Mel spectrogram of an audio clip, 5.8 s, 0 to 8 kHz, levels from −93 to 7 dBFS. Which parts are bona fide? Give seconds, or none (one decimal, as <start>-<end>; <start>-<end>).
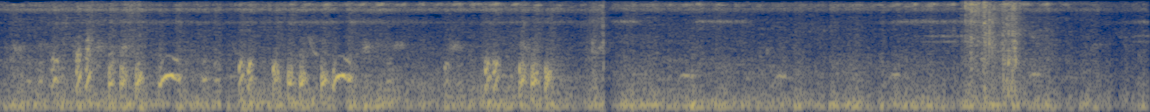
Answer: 0.0-5.8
